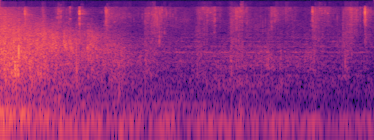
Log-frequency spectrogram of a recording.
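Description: A Confringo fire spell explodes in the Hogwarts Legacy video game, a loud blast that bursts at the start and then rumbles away into a low, lingering roar, with no talk over it.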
